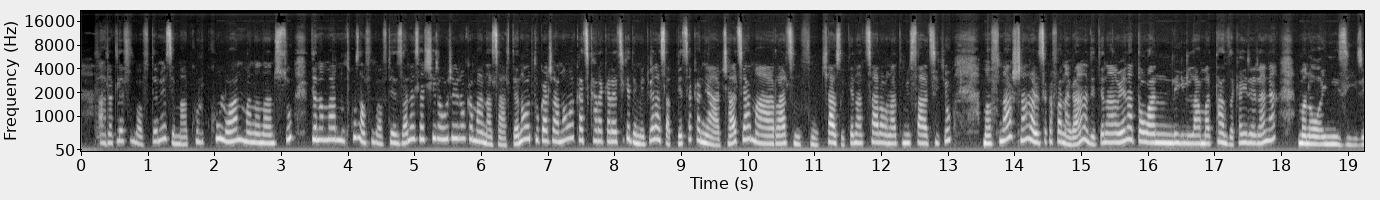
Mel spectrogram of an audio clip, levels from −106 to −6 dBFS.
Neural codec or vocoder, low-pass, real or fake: none; 19.8 kHz; real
